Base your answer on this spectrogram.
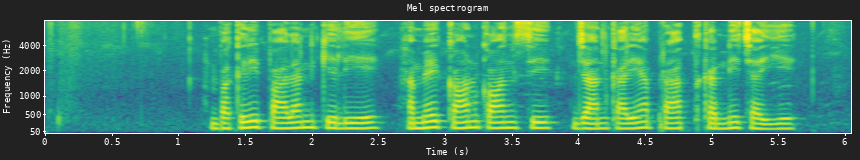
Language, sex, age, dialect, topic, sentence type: Hindi, male, 18-24, Garhwali, agriculture, question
